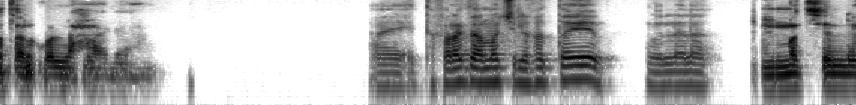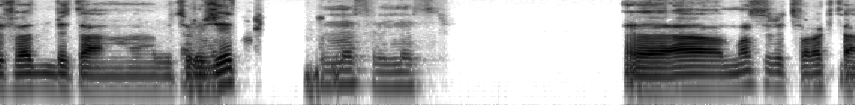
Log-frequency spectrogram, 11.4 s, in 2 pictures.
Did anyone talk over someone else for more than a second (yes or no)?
no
